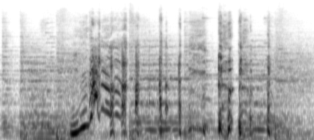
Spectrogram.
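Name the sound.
cough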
